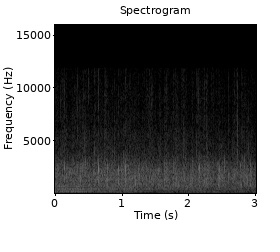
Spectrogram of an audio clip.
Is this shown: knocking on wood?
no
